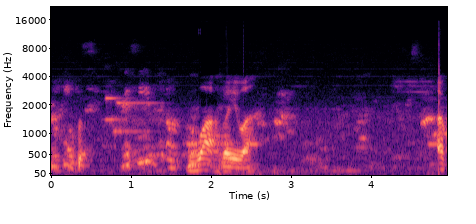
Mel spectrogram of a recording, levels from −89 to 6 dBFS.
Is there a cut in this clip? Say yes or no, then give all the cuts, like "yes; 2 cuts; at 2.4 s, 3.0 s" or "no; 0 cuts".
no; 0 cuts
